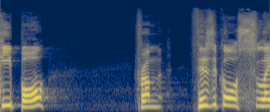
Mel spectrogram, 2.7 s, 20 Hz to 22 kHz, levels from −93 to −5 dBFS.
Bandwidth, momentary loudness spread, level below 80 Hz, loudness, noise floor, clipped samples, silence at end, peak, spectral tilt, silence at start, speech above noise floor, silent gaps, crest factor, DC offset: 15 kHz; 16 LU; -66 dBFS; -17 LUFS; -68 dBFS; under 0.1%; 0 s; -2 dBFS; -3.5 dB/octave; 0 s; 52 dB; none; 16 dB; under 0.1%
